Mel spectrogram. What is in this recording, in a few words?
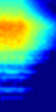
Hihat open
